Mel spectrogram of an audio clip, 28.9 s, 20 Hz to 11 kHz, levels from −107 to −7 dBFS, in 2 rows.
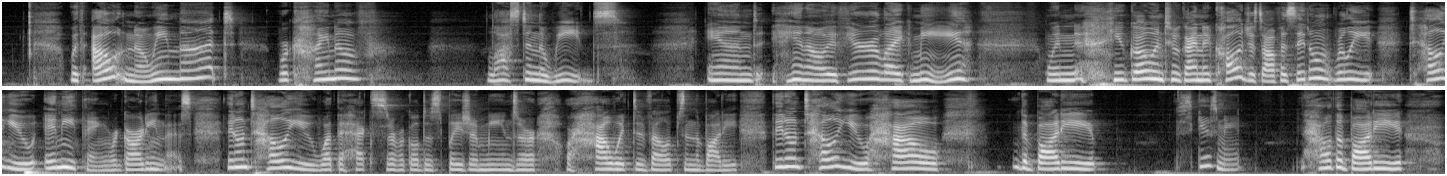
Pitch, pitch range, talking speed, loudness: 245 Hz, 210-280 Hz, 130 wpm, -24 LUFS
